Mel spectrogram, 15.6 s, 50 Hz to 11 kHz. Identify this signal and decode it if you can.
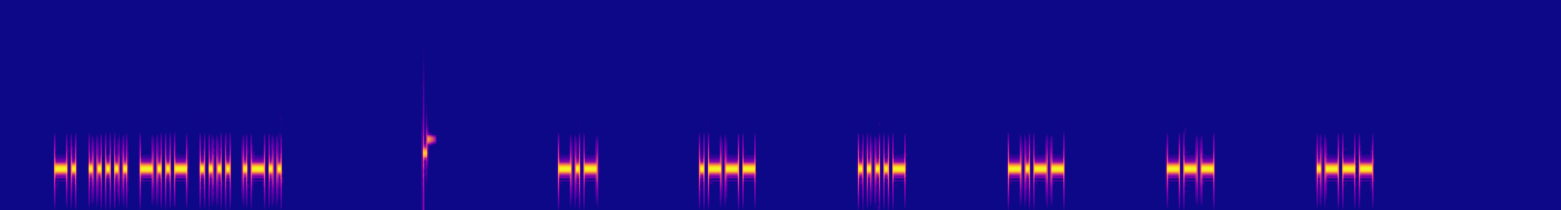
Morse code, heard as a keyed tone, about 28 wpm, spaced as for 11 wpm, 700 Hz. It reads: N5XHL KJ4YOJ
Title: USA Call Signs - 8x Character Spacing - 28wpm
